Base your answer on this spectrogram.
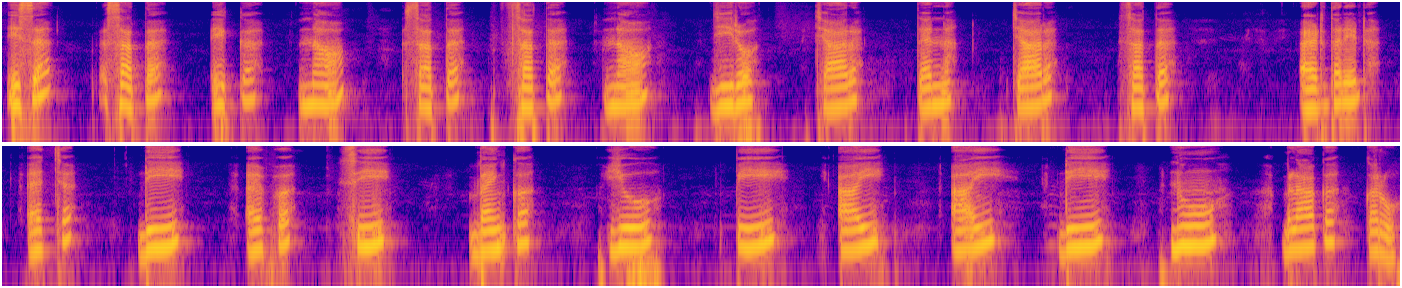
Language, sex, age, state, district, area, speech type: Punjabi, female, 60+, Punjab, Muktsar, urban, read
